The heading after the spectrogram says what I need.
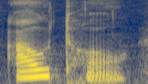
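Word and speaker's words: αὐτό: Enos Auto this first four characters here is pronounced Auto which means self or sometimes same and it's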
